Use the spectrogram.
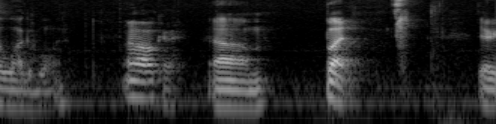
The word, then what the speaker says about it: Lagavulin: of the mill um the welsh actually the welsh welsh pronunciation is actually closest to lagavulin oh okay um but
